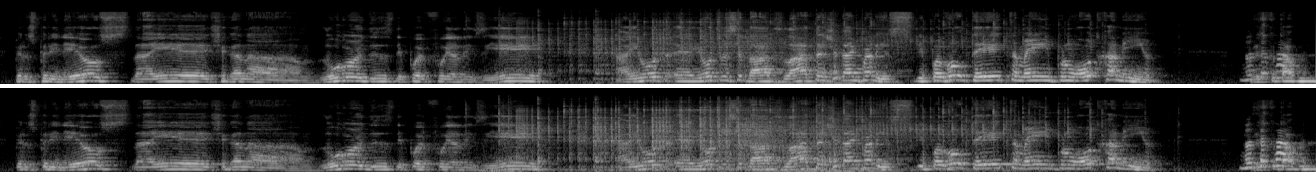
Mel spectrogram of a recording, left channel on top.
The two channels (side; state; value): both; normal; correlation 0.44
